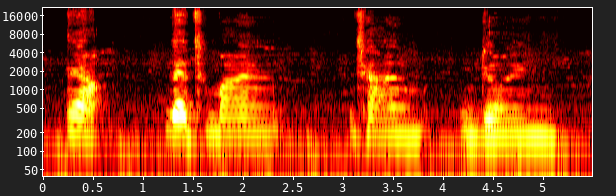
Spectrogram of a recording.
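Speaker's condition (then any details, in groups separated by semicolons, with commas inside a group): Cerebral palsy; uses wheelchair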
